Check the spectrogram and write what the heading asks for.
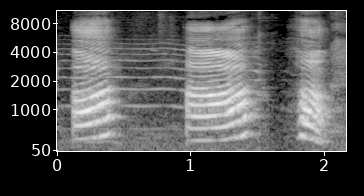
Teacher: ये जो हमारी आ और हा की आवाज आ रही है ये हमारे कंठ से ही आ रही है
